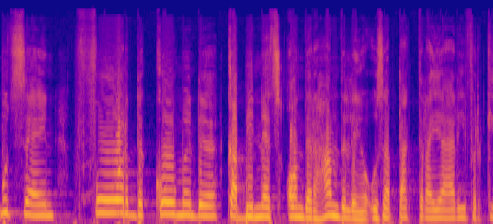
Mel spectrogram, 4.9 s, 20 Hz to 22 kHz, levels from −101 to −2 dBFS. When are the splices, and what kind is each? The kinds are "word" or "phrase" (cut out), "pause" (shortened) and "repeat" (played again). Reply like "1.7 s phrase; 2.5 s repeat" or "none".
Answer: none

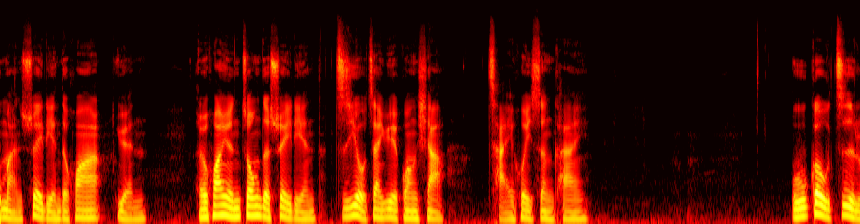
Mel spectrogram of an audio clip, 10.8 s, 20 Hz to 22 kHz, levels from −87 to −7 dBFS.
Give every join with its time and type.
none

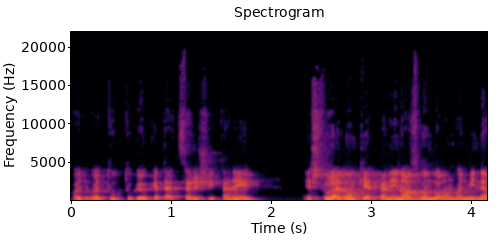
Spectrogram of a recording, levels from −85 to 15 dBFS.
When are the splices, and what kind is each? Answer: none

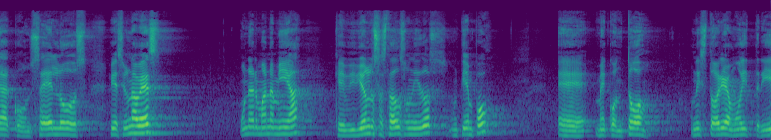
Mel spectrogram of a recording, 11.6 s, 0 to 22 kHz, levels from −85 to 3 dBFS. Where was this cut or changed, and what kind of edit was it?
none

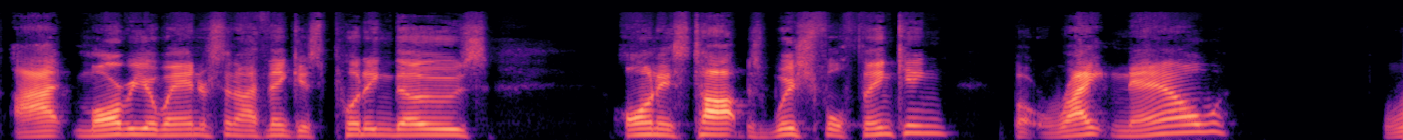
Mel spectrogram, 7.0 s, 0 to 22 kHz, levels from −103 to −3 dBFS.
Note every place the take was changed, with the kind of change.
3.7 s word

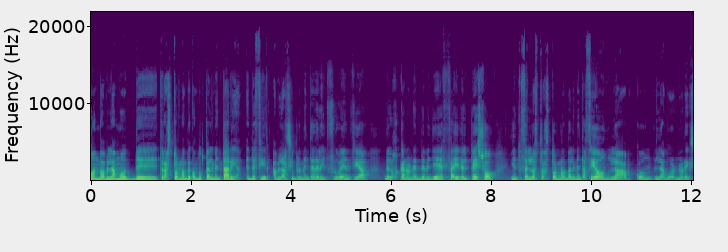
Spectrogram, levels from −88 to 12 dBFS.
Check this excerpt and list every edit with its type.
none

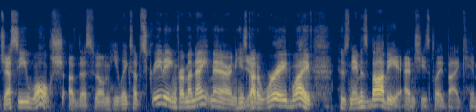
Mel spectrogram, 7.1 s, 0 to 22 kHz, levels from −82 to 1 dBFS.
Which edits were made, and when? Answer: none

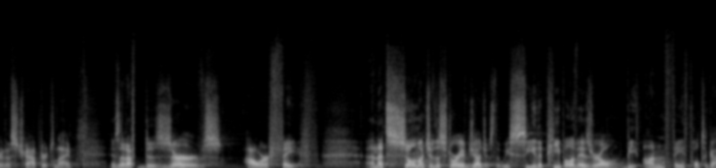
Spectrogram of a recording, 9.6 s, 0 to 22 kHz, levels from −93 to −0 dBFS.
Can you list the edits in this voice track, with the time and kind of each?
1.8 s phrase

